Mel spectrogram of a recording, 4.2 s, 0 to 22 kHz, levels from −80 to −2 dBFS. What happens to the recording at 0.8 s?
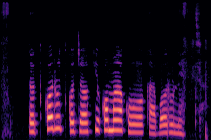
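Nothing goes wrong at 0.8 s; the speech carries on intact through that moment with no dropout, click or distortion.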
